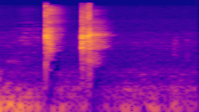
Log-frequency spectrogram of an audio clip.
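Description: A beer can is cracked open: a sharp metallic click followed by a short, bright fizzing hiss, standing alone over a low background hum.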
